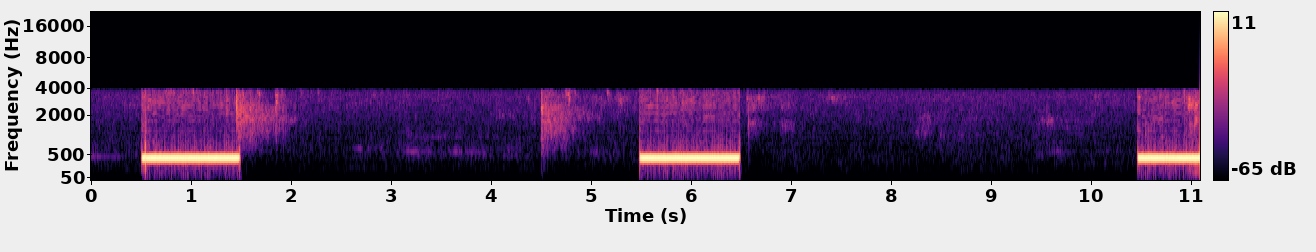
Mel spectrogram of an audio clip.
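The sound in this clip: Telephone ringback tone of an unanswered call before voicemail picks up: three steady mid-pitched beeps, each about a second long and spaced roughly five seconds apart with silence between, the last cut off.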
